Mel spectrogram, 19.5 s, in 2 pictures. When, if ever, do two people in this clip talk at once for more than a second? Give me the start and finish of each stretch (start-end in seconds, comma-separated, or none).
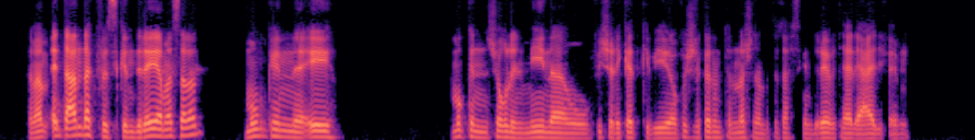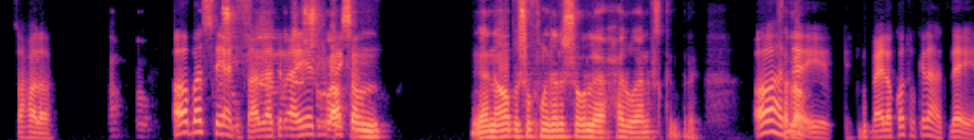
11.7-13.4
